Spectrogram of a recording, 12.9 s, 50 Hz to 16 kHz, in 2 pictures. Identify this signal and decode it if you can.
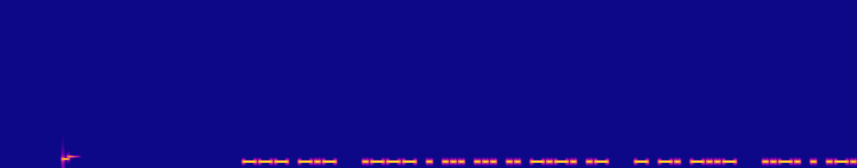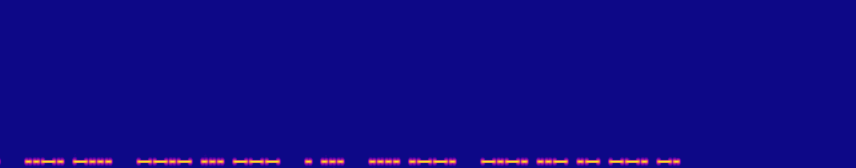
Morse code, heard as a keyed tone, about 40 wpm, 700 Hz. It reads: OK JESSICA TNX FER FB QSO ES HP CUAGN
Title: Practice QSO - Exchange 4 - Ending - 40wpm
